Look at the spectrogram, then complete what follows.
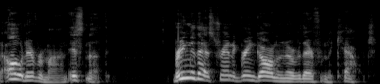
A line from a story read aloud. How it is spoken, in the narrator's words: Feeling completely flushed, hot, and embarrassed, Julia quickly replied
